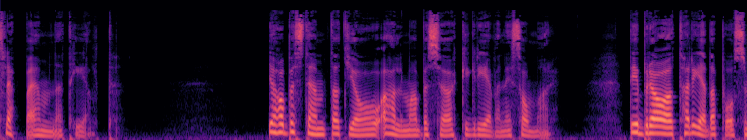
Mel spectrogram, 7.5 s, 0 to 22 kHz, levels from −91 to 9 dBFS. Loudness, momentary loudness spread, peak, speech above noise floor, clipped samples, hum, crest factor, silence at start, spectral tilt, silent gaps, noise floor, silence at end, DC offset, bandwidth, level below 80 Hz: -22 LUFS; 20 LU; -2 dBFS; 44 dB; under 0.1%; none; 20 dB; 0 s; -5 dB/octave; none; -66 dBFS; 0 s; under 0.1%; 16.5 kHz; -50 dBFS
